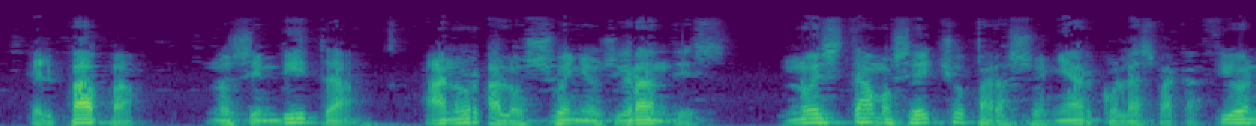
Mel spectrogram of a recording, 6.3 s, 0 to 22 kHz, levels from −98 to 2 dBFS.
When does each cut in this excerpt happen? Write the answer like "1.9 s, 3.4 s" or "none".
2.4 s, 3.7 s

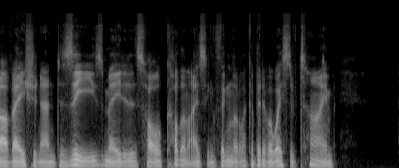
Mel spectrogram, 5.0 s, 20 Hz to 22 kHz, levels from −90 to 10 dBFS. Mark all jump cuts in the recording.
none

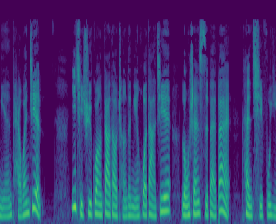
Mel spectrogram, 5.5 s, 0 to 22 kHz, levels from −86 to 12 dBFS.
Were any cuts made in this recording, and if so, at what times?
none

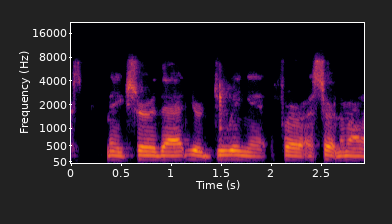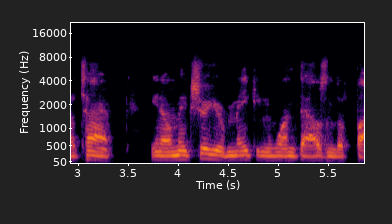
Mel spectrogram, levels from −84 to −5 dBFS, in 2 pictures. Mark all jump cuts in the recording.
none

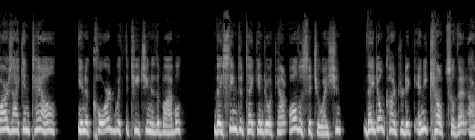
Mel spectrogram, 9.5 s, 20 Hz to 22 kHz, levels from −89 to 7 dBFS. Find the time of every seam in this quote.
none

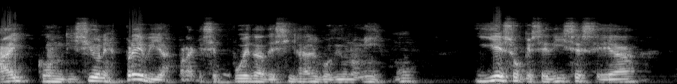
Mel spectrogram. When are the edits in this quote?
none

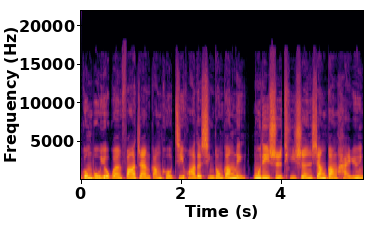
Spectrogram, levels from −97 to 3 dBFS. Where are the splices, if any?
3.3 s

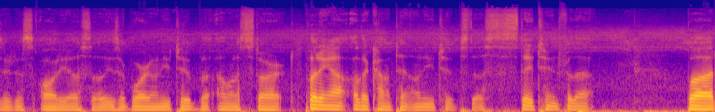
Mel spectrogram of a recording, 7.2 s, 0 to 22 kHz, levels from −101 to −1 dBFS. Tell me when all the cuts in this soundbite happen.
3.0 s

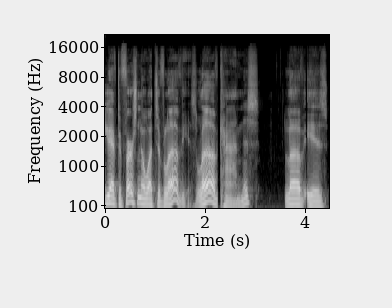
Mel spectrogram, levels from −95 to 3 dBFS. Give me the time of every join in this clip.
1.0 s, 2.2 s

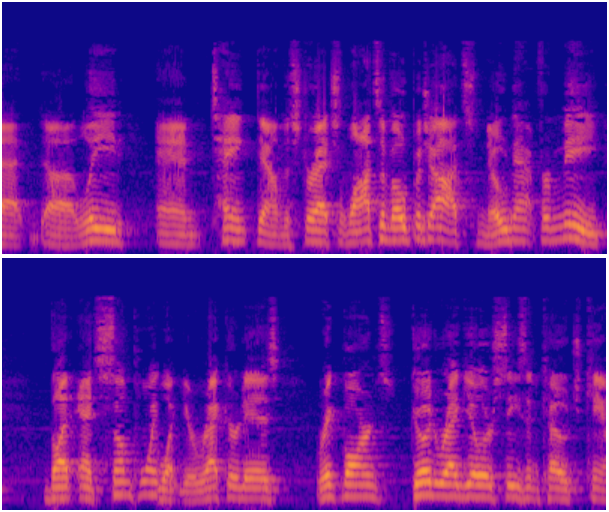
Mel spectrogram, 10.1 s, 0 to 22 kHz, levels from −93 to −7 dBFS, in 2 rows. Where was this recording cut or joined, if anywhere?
3.5 s, 4.2 s, 6.3 s

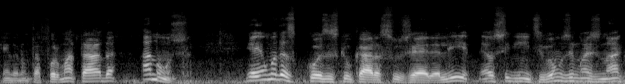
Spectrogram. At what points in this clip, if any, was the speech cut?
none

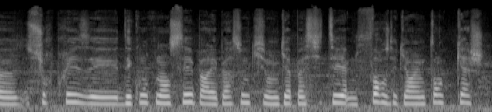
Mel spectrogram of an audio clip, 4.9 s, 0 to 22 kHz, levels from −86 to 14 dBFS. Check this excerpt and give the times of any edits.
3.5 s, 3.9 s

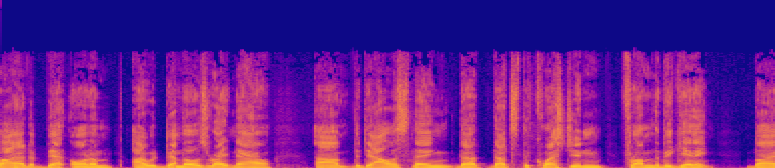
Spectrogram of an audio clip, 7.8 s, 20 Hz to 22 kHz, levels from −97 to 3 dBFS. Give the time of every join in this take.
1.2 s, 1.7 s, 4.5 s, 6.1 s

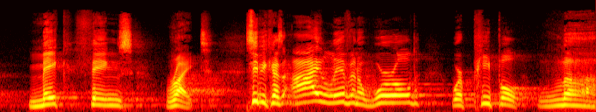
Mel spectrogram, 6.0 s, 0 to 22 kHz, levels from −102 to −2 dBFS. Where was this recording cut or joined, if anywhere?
none

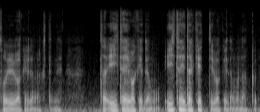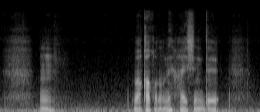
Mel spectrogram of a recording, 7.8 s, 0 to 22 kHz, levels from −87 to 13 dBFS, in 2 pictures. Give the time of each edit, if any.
4.5 s

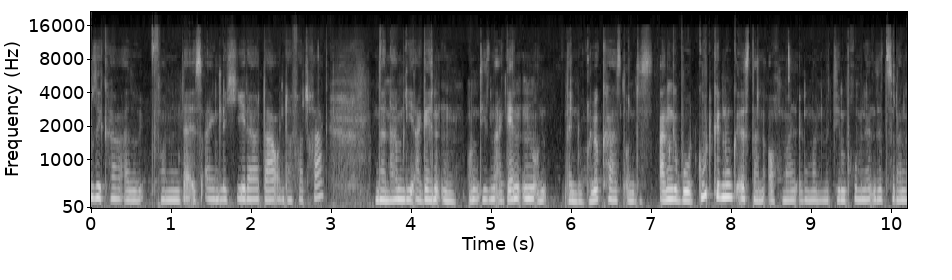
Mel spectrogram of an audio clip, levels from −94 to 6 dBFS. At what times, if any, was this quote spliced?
1.1 s, 4.0 s, 4.8 s, 5.8 s

